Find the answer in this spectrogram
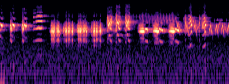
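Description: Great Reed Warbler singing a loud, grating song of harsh repeated phrases, croaking and rattling notes, each motif repeated two or three times before switching.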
